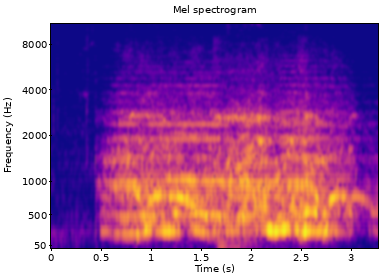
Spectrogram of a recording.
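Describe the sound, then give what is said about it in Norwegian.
A crowd of supporters of Ugandan President Museveni cheers loudly, many voices rising together in sustained shouts and wavering calls that start abruptly after a brief quiet moment and hold steady to the end. “Tilhengerne til Museveni jubler.”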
